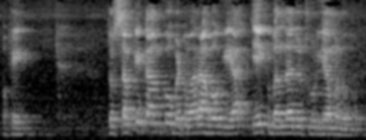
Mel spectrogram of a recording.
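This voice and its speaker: Male teacher with a Hindi accent, slightly high voice, recorded from far off in an echoey room. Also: a little hiss or hum. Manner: explains slowly, repeats phrases word by word. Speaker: spoken English teacher. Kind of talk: classroom grammar lesson.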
